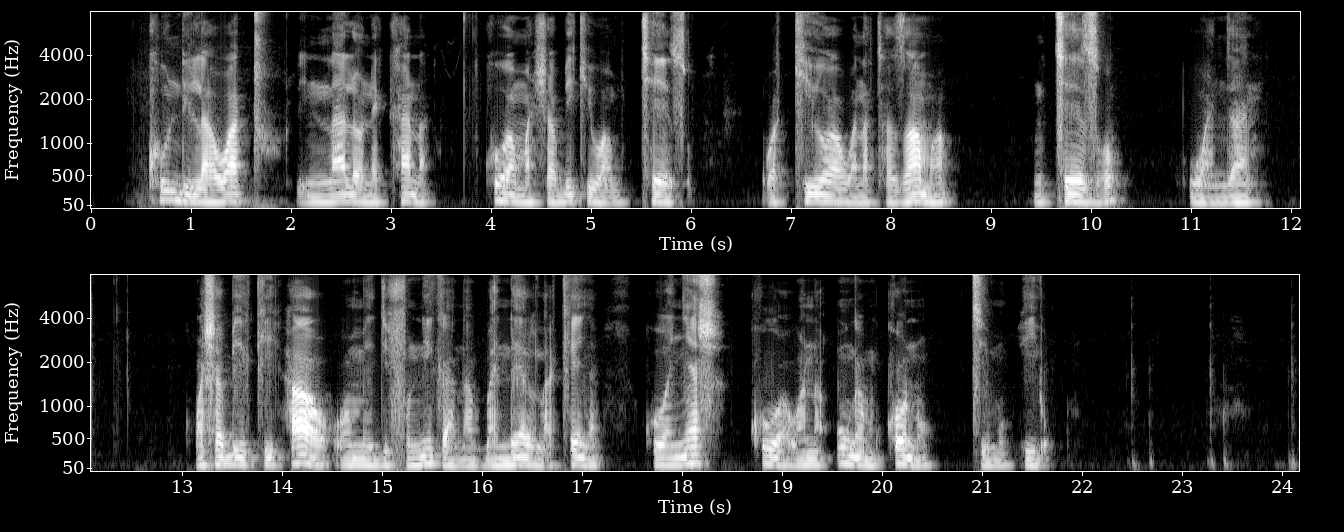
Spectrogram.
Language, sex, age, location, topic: Swahili, male, 36-49, Nakuru, government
